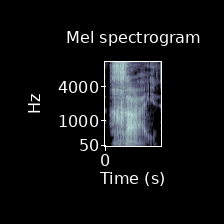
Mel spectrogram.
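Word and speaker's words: Chai (חי): In Hebrew, it's pronounced Chai, C-H-A-I.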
